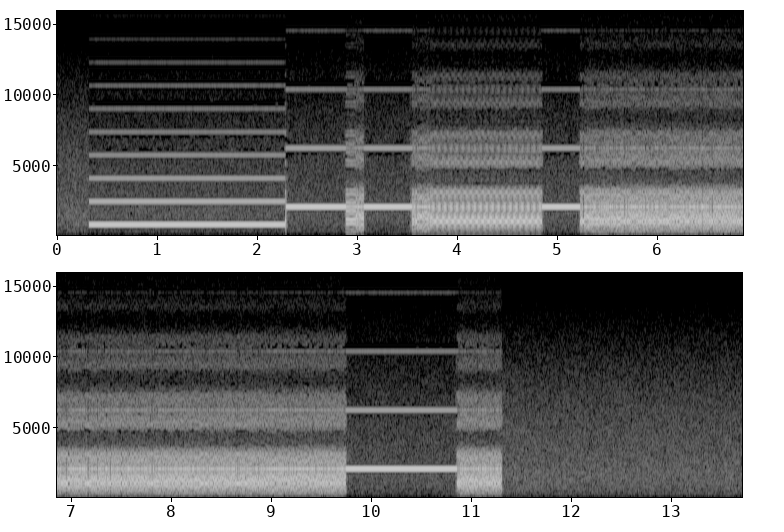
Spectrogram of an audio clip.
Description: ZX Spectrum tape loading, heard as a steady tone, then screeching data.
